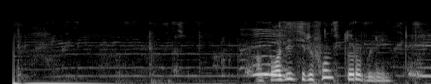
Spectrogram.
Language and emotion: Russian, neutral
